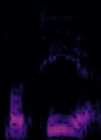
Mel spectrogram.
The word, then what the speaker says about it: tortilla: I was about to hop in and say it's actually pronounced tortilla, but then I'm like she knows.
